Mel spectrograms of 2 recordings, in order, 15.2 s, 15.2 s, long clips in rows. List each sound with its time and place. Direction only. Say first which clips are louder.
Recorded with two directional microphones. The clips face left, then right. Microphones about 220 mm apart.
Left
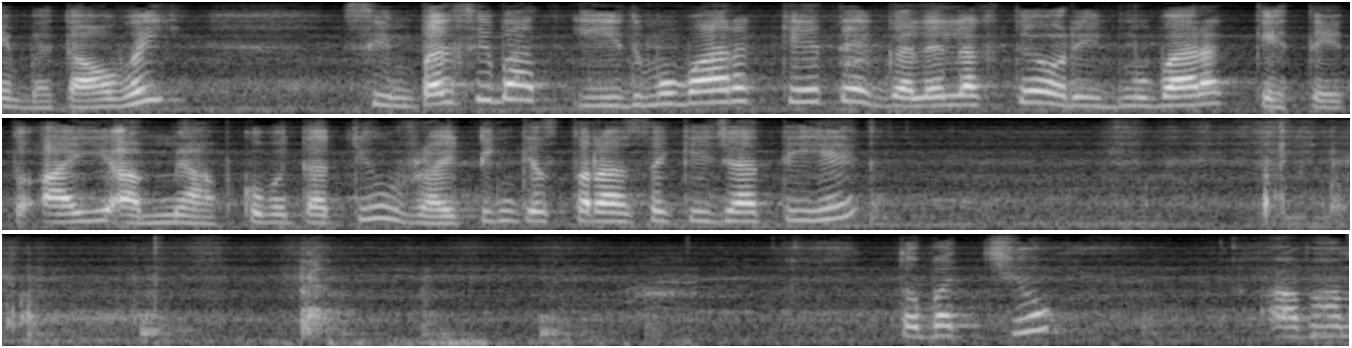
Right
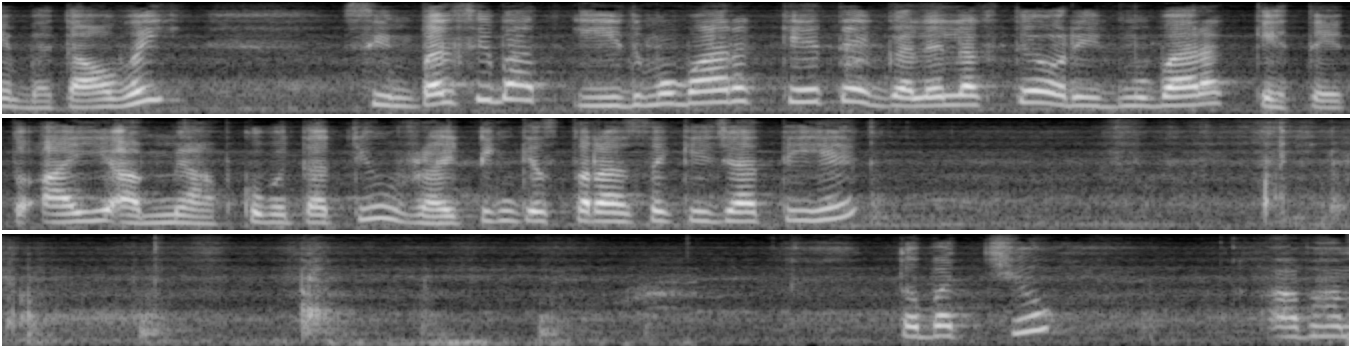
0.0 s a woman's voice: right 3 dB; 40° right (ahead or behind)
13.5 s a woman's voice: right 5 dB; 25° right (ahead or behind)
